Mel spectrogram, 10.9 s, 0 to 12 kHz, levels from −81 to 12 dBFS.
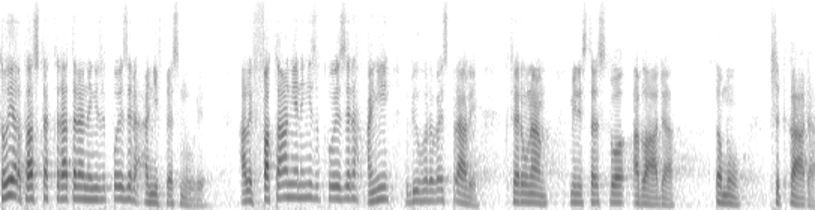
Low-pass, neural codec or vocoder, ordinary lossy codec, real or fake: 10.8 kHz; codec, 24 kHz, 0.5 kbps, DualCodec; Opus, 16 kbps; fake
